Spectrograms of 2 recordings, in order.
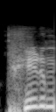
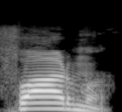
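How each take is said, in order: First: The vowel is a short 'i' sound. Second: The vowel is an 'er' sound. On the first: The speaker calls it wrong. "इसको मत पढ़िएगा" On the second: The speaker calls it right. "आई के बाद आर देगा तो उसका उच्चारण हो जाएगा अ"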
